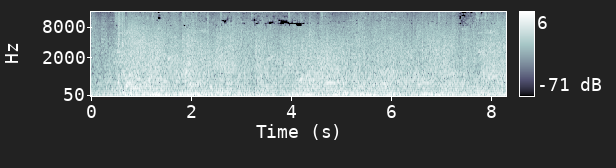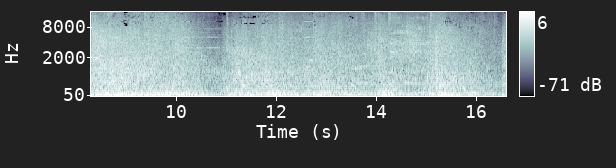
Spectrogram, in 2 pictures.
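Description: Magic spells burst and crackle in a busy video game battle.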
